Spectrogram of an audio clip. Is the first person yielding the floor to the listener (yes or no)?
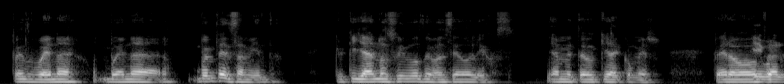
no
